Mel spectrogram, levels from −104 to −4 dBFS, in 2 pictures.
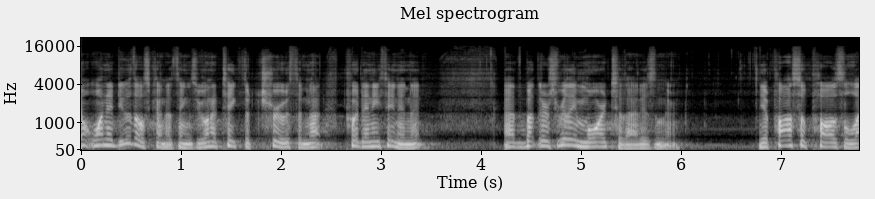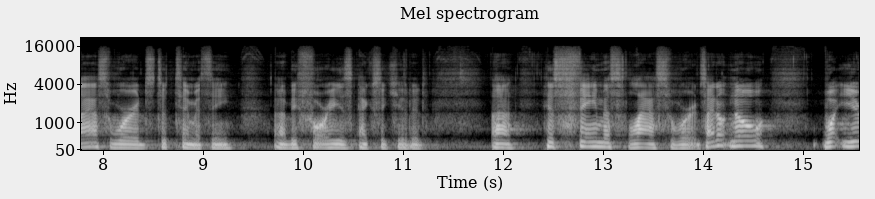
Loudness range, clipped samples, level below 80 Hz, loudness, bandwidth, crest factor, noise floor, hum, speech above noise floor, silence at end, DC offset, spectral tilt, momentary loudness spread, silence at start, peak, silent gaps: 3 LU; under 0.1%; -70 dBFS; -33 LUFS; 15 kHz; 22 dB; -64 dBFS; none; 31 dB; 0 s; under 0.1%; -6 dB/octave; 8 LU; 0 s; -10 dBFS; none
